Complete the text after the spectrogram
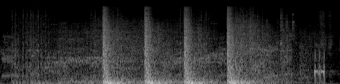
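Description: A wooden crate splinters and breaks under heavy blows.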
